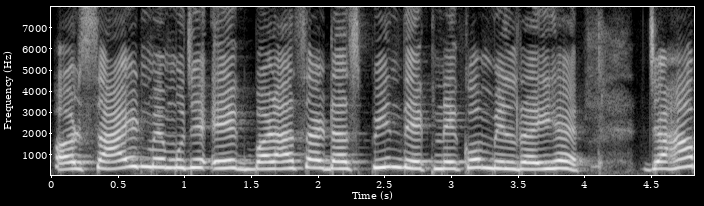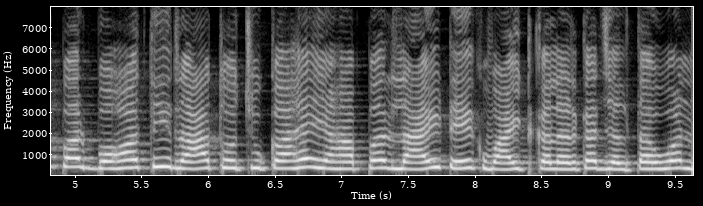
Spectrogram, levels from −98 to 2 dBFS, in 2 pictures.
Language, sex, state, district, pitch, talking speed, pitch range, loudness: Hindi, female, Uttar Pradesh, Jyotiba Phule Nagar, 345 Hz, 200 wpm, 325-375 Hz, -11 LUFS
